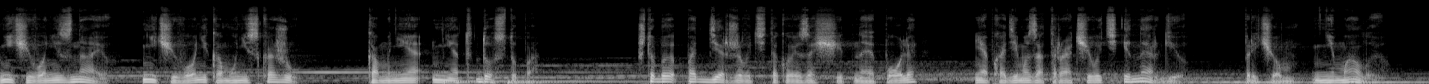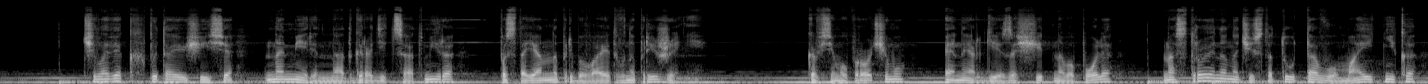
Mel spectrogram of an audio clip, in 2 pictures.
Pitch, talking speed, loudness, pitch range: 100 Hz, 90 wpm, -20 LUFS, 90-115 Hz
